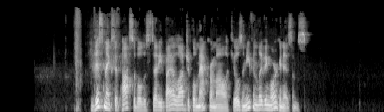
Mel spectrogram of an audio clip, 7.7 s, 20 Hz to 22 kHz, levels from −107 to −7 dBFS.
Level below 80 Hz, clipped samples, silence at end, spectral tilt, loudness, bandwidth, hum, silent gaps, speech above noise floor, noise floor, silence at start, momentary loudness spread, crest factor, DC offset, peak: -66 dBFS; under 0.1%; 1.6 s; -5 dB/octave; -23 LUFS; 16 kHz; none; none; over 67 dB; under -90 dBFS; 1.5 s; 11 LU; 22 dB; under 0.1%; -4 dBFS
